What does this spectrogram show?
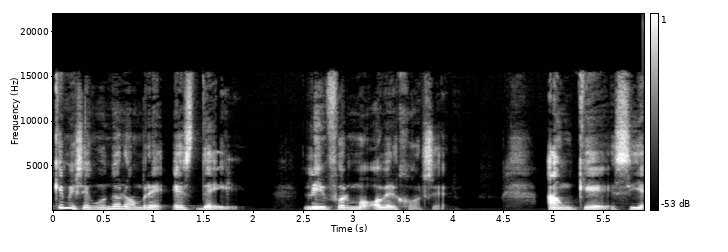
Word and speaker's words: Dale: nota quiero Añadir aquí yo digo Dale pronuncio dail pero está escrito por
